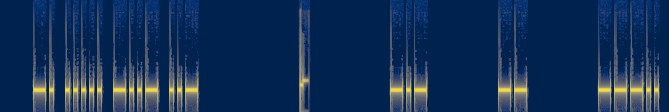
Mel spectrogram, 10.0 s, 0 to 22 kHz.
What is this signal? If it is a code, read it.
Morse code, heard as a keyed tone, about 20 wpm, spaced as for 11 wpm, 700 Hz. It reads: N5XU KM8
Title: USA Call Signs - 4 Characters - 6x Character Spacing - 20wpm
